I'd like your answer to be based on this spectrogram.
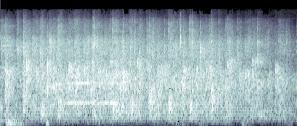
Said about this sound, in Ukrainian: Оплески, оплески.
